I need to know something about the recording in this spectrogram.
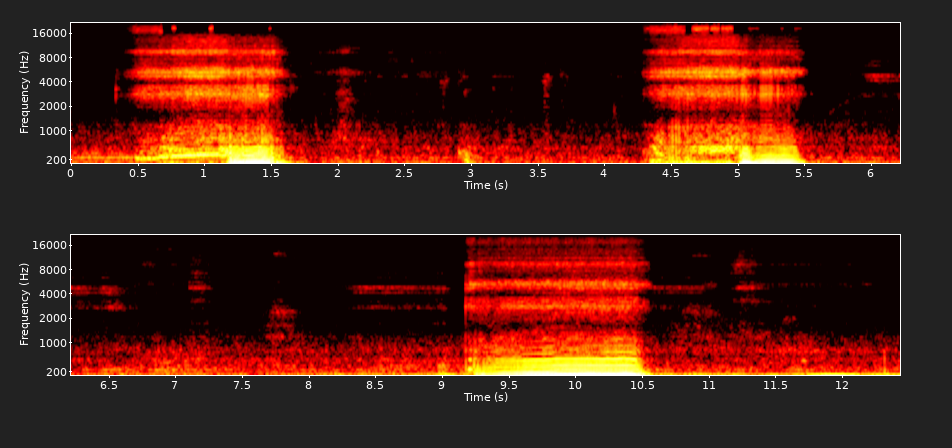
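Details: A French Bulldog puppy on an afternoon nap gives three loud, low, rattling snores at slow, regular intervals; loud snoring.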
